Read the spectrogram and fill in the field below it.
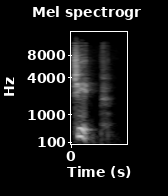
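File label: "gyp", British English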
